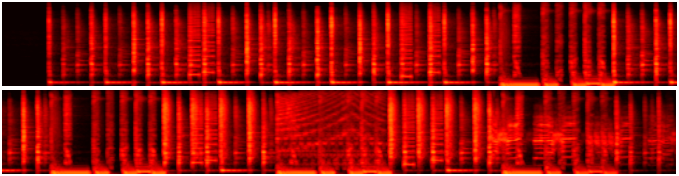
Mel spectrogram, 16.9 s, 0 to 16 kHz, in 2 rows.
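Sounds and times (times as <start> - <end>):
loud percussion groove with sharp hits: 0.6 - 16.8
pulsing bass line: 6.2 - 7.7, 9.1 - 10.5, 11.9 - 13.5, 14.7 - 16.1
bright tonal accents: 11.9 - 14.0.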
